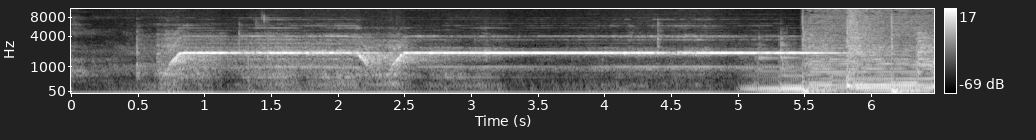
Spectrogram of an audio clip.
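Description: Stepper motors of a CrossFire CNC plasma table whining as the gantry moves through the break-in program. It is a steady high whine that rises in pitch as the machine speeds up and drops away as it stops about two seconds in, then rises again and holds. Rock music with guitar comes in near the end.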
